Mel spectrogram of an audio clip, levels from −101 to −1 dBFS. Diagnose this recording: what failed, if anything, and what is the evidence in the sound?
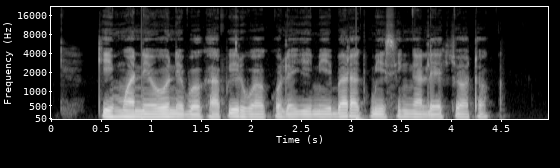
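A DC step occurs twice, at the converter or analogue input stage. At 0.90 s, just before "neo nebo kab", and again at 3.05 s, between "kole kimi" and "missing ngalek", the waveform's zero line jumps by about -22 dBFS, heard as a brief low thump while the speech carries on unchanged. Each offset then drains away through a high-pass of about 5 Hz, the behaviour of a coupling stage bleeding off a sudden bias shift.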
